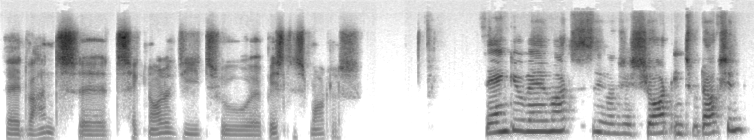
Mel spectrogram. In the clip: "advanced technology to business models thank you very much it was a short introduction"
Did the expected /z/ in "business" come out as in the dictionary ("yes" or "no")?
no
